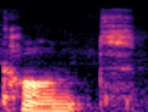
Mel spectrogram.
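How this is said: It is said in a British accent. "But we don't. We say can't"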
